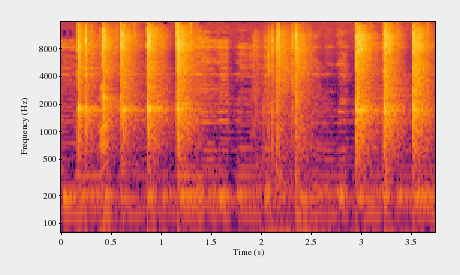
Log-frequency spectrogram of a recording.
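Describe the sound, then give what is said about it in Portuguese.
Catira dance foot-stamping and hand clapping: many sharp, evenly spaced stamps and claps beating out a steady rhythm. “Vocês gostaram do sapateado? É bom, né? E as parmas aí, ó, as parmas. Marca o ritmo, né?”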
